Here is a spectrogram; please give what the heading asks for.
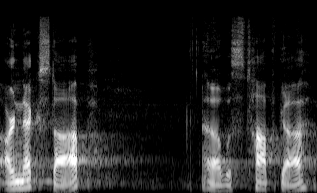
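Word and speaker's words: Tabgha: crazy crazy uh our next stop uh was topka it's spelled t-a-b-g-h-a this is where i've run out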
